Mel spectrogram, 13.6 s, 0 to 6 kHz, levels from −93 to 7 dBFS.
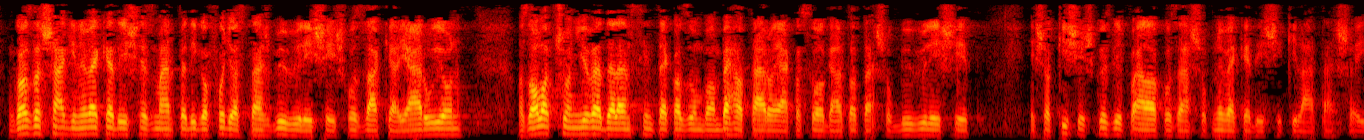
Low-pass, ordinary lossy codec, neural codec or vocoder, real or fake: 5.4 kHz; MP3, 24 kbps; none; real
